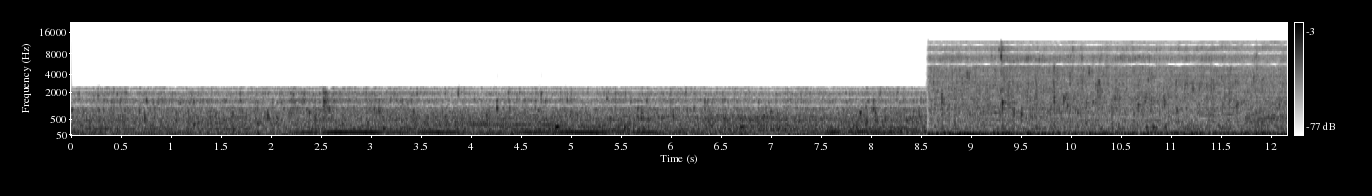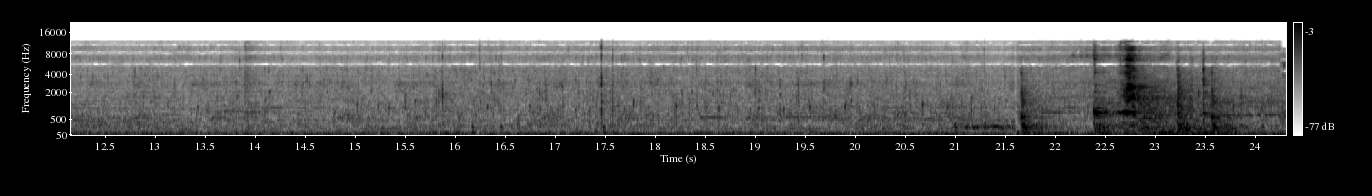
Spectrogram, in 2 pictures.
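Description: Meat curry frying in a steel kadai, a steady sizzle, with a few sharp knocks of a spatula against the pan near the end.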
